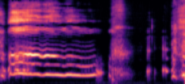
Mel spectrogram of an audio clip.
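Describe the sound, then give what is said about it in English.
A man's loud, drawn-out pained moan, like someone who has stubbed a toe, holds a steady, slightly wavering pitch for about a second and a half, then breaks into a few short, breathy bursts of sound. “It sounded like he stubbed his toe. That noise genuinely upset me.”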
